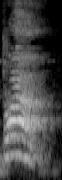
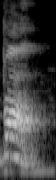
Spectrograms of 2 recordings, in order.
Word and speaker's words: banc: C'est un banc. B-A-N-C. Banc. B-A-N-C. It is pronounced bon. The last C is not pronounced.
